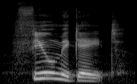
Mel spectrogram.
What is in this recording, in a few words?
"fumigate", English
